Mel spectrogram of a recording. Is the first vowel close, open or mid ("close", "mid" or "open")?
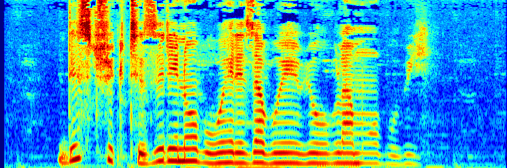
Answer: close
